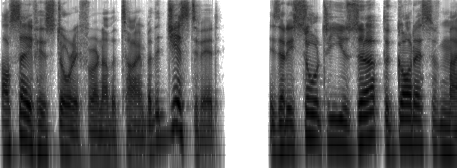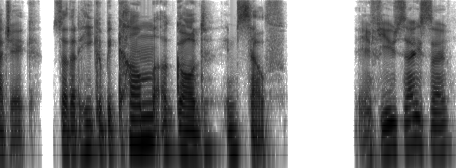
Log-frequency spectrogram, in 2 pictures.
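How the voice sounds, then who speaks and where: A man's voice: lowish voice, sing-song, normal speed, no echo, studio quality. A British man voicing an eloquent, courteous wizard in a video game, with articulate, bookish and theatrical phrasing. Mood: wry, thoughtful. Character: eloquent, urbane male wizard, wry and courteous. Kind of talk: video game character voice acting.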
